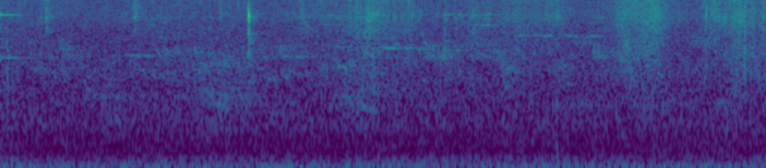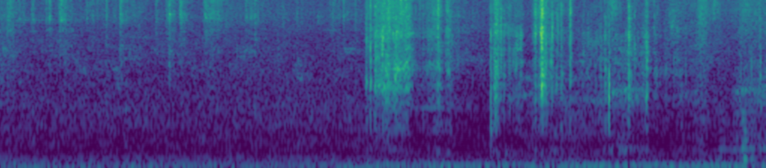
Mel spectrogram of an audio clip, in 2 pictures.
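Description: A low steady rumble, then from about three-quarters through, rustling and crackling with sharp clicks as fence wire is handled among trampled weeds.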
